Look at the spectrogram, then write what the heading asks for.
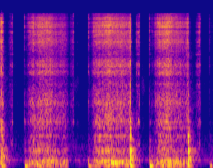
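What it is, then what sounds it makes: Kinetic sand block being cut. A black kitchen knife slices and dices a solid red and green kinetic sand block, with the pieces pushed and cut. Long, crunchy, granular strokes with a bright, gritty hiss are separated by brief quiet pauses.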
